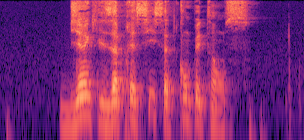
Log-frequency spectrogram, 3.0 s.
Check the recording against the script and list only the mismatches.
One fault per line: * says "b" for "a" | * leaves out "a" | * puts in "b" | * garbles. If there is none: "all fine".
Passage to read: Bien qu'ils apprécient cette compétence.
all fine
